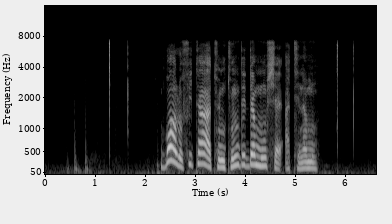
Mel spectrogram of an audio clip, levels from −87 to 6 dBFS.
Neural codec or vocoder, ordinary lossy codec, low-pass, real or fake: codec, 16 kHz, 8 kbps, FreqCodec, smaller model; none; 7.2 kHz; fake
